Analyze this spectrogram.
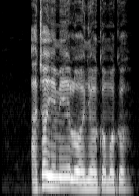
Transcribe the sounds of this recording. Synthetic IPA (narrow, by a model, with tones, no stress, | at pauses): a˨t͡ʃɔ˦ɣɪ˦mɪ˦ɪ˦lʊ˨o˦ɲe˦o˦ko˦m˦o˦ko˦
